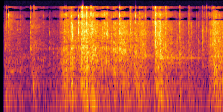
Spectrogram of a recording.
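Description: Rapid crackling and rustling of food packaging handled by hand, in two bursts, the first longer.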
